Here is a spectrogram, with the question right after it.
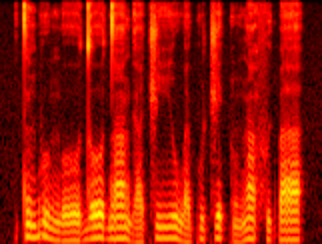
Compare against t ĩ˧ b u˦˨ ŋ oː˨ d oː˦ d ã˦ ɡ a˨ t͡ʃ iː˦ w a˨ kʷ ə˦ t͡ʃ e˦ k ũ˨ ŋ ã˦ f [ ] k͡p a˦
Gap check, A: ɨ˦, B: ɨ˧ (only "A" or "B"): B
